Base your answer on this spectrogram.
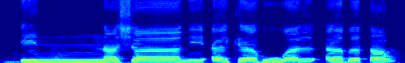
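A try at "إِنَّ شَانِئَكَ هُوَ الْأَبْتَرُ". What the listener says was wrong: Baik.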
